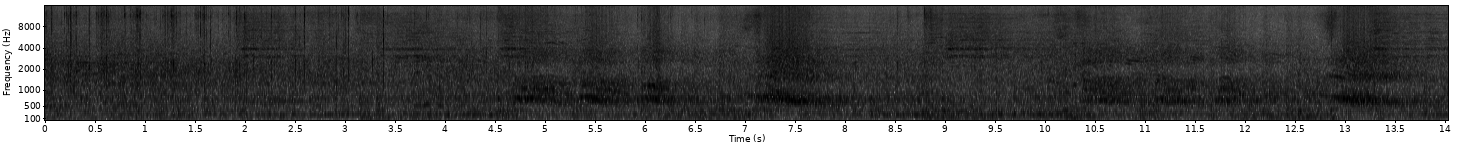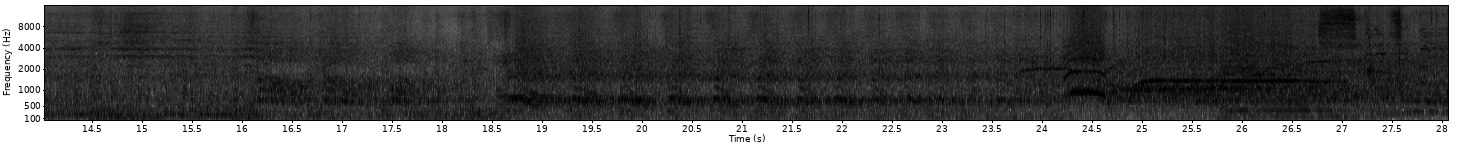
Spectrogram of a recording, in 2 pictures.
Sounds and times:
Crowd: 0:00.0 - 0:28.0.

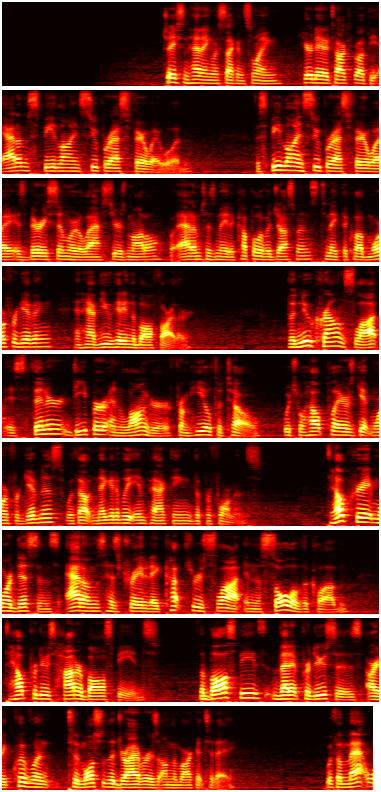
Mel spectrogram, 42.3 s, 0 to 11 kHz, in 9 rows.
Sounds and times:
Speech: 0:02.0 - 0:07.1, 0:07.9 - 0:16.6, 0:17.7 - 0:26.8, 0:27.6 - 0:40.6, 0:41.8 - 0:42.3.

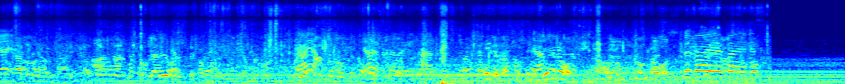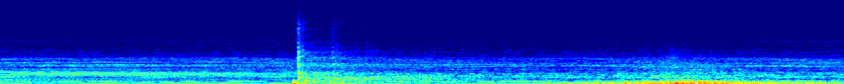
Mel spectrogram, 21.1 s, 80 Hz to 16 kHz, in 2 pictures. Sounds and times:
Speech: 0:00.0 - 0:09.7
Outside, urban or manmade: 0:00.0 - 0:21.1
Scary music: 0:00.0 - 0:21.1.

